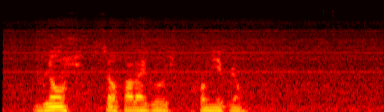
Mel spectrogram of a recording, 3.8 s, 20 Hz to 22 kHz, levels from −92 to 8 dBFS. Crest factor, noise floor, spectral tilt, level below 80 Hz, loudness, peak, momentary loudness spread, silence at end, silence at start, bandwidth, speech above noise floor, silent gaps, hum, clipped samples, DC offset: 20 dB; -55 dBFS; -8.5 dB/octave; -52 dBFS; -30 LUFS; -12 dBFS; 14 LU; 1.35 s; 0.35 s; 10 kHz; 27 dB; none; none; under 0.1%; under 0.1%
